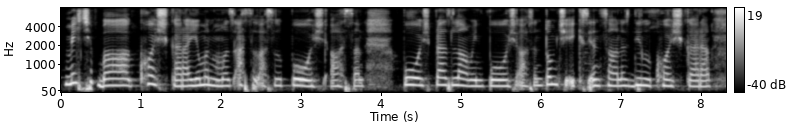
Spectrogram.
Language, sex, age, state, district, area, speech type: Kashmiri, female, 30-45, Jammu and Kashmir, Bandipora, rural, spontaneous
